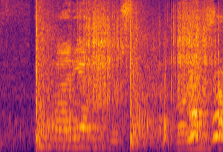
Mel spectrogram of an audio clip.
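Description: fireworks exploding

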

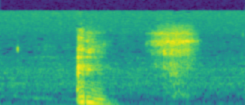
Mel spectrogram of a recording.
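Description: throat clearing

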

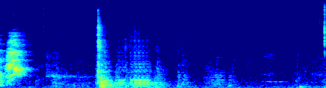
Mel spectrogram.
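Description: dog barking

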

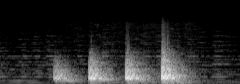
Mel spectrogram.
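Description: knocking on a door

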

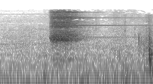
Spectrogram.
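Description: doorbell ringing

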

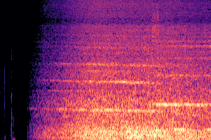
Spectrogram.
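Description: train arriving

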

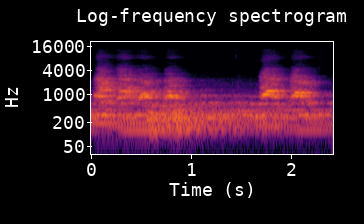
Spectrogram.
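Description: dogs barking

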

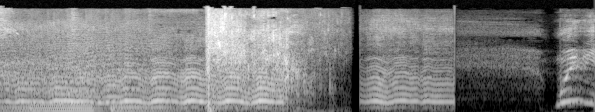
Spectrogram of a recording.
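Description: buzzing fly sound effect

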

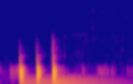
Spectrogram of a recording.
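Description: knocking on a door

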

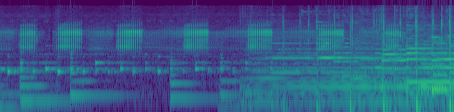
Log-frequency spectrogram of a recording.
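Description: frog croaking

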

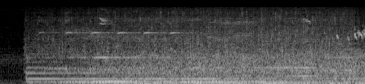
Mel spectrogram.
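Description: flowing stream water

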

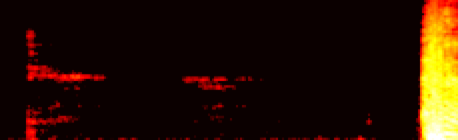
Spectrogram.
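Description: cough

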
